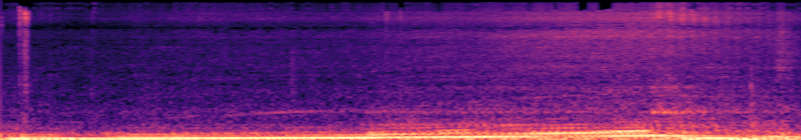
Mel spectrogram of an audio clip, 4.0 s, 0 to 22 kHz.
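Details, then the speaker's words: Nissan SR20DET turbo four being fixed for long-standing low power, short parking-lot test drive with fuel-line barb fitting barely holding: engine note climbs smoothly and pulls cleanly under light throttle, no stumble or hesitation; normal acceleration, test deemed a success. "Just gonna give her the beans a little bit, ever so slightly."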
